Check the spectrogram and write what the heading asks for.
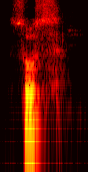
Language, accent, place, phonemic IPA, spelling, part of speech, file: French, France, Lyon, /sos/, sauces, noun, LL-Q150 (fra)-sauces.wav
- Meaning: plural of sauce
